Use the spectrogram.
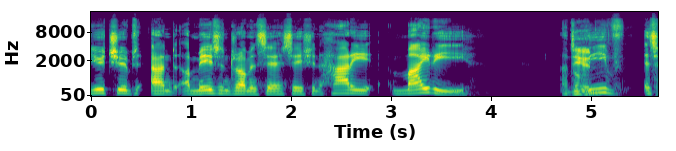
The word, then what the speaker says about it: Miree: This is Drummers Only Radio, and we're here with the doodliest of dudes, the YouTube and amazing drumming sensation, Myrie, I believe is how you say it.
